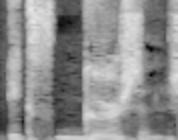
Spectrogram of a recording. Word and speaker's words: excursion: 那么这个单词呢，有同学说是不是应该念 excursion 呢，这个 C 发科的音呢、好，其实字典上会这样写，但是因为发在 S 清辅音后面重读的这种音都要浊化，所以呢就念成 excursion，是 G 像 guard 这种浊辅音。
